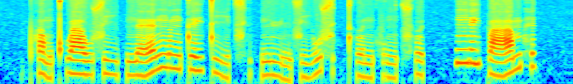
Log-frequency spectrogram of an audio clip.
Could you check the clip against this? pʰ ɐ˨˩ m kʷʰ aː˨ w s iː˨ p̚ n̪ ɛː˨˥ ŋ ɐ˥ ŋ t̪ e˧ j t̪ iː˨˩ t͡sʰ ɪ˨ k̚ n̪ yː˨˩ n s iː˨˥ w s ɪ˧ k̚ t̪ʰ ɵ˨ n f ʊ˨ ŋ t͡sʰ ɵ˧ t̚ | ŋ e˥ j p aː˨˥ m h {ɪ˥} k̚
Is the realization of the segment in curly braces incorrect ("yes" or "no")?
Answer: no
